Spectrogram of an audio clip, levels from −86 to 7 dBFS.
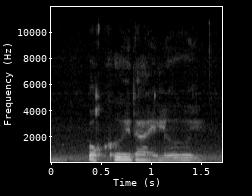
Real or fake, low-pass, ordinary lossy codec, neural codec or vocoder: real; 10.8 kHz; Opus, 64 kbps; none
